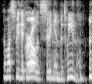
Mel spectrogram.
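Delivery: plain reading voice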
